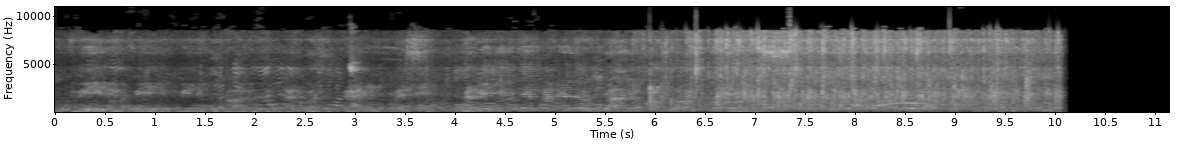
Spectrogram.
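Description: A crowd chatters and cheers loudly in a large hall.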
